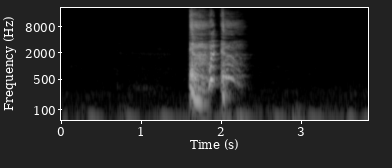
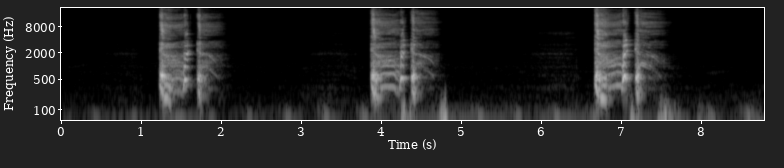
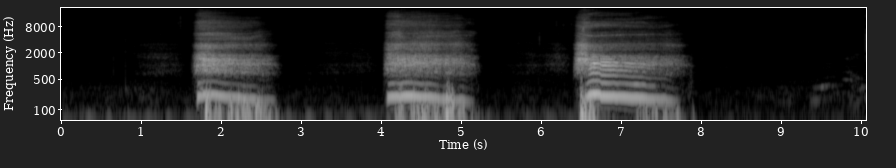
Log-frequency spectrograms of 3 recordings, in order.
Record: {
  "cough_length": "3.8 s",
  "cough_amplitude": 9705,
  "cough_signal_mean_std_ratio": 0.29,
  "three_cough_length": "8.8 s",
  "three_cough_amplitude": 15765,
  "three_cough_signal_mean_std_ratio": 0.32,
  "exhalation_length": "10.1 s",
  "exhalation_amplitude": 6027,
  "exhalation_signal_mean_std_ratio": 0.47,
  "survey_phase": "beta (2021-08-13 to 2022-03-07)",
  "age": "45-64",
  "gender": "Female",
  "wearing_mask": "No",
  "symptom_fatigue": true,
  "symptom_onset": "5 days",
  "smoker_status": "Never smoked",
  "respiratory_condition_asthma": false,
  "respiratory_condition_other": false,
  "recruitment_source": "REACT",
  "submission_delay": "1 day",
  "covid_test_result": "Negative",
  "covid_test_method": "RT-qPCR"
}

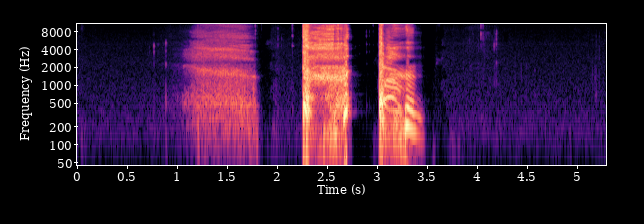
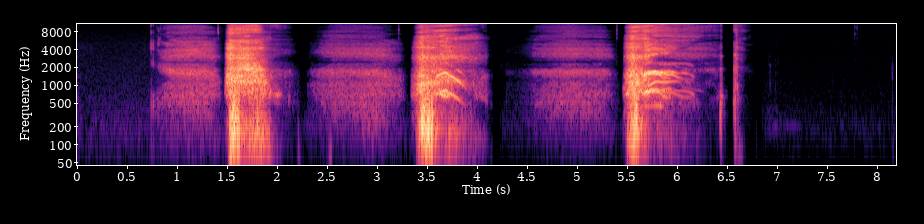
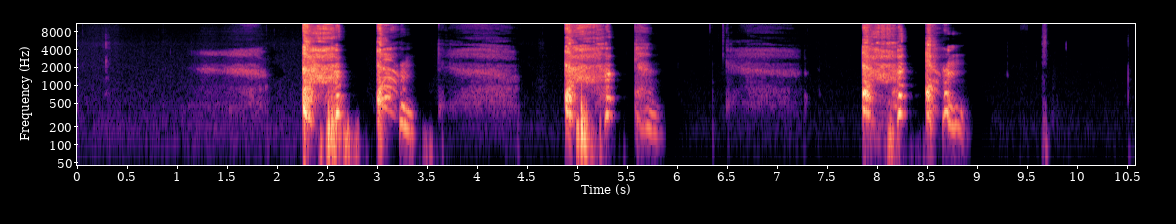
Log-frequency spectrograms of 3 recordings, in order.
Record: {
  "cough_length": "5.3 s",
  "cough_amplitude": 32768,
  "cough_signal_mean_std_ratio": 0.3,
  "exhalation_length": "8.2 s",
  "exhalation_amplitude": 31929,
  "exhalation_signal_mean_std_ratio": 0.36,
  "three_cough_length": "10.6 s",
  "three_cough_amplitude": 32768,
  "three_cough_signal_mean_std_ratio": 0.27,
  "survey_phase": "alpha (2021-03-01 to 2021-08-12)",
  "age": "18-44",
  "gender": "Female",
  "wearing_mask": "No",
  "symptom_cough_any": true,
  "symptom_diarrhoea": true,
  "symptom_onset": "3 days",
  "smoker_status": "Ex-smoker",
  "respiratory_condition_asthma": false,
  "respiratory_condition_other": false,
  "recruitment_source": "Test and Trace",
  "submission_delay": "2 days",
  "covid_test_result": "Positive",
  "covid_test_method": "ePCR"
}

